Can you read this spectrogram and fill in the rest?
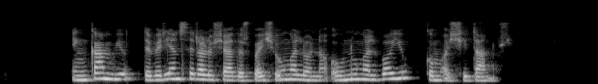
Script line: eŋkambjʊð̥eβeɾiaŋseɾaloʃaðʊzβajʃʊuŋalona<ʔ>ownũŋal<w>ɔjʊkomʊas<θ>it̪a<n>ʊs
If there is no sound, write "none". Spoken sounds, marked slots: ʔ, β, ʃ, n

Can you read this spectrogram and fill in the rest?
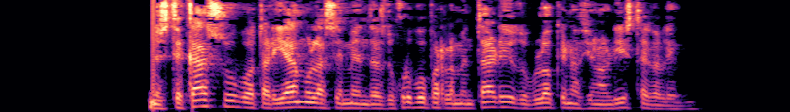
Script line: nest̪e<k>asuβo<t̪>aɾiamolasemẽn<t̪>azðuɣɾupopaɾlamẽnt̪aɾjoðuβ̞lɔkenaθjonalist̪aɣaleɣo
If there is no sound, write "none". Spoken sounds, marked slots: k, t̪, d̪

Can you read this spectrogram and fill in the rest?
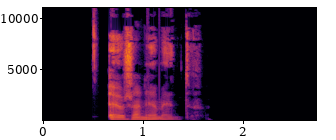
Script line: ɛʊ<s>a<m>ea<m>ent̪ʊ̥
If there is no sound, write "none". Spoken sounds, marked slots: s, n, m

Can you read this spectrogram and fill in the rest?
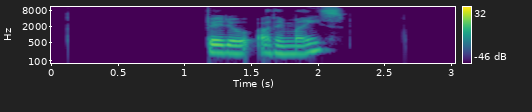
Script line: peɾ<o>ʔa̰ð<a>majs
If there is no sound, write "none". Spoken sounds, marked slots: o, e

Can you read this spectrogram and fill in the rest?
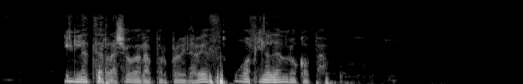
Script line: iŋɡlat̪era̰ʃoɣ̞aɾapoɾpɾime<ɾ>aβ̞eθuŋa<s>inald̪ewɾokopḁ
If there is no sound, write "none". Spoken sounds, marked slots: ɾ, f

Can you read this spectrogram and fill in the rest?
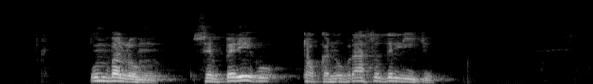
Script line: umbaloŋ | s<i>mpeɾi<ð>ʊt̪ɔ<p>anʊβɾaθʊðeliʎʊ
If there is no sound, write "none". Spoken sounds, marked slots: e, ɣ, k

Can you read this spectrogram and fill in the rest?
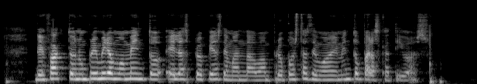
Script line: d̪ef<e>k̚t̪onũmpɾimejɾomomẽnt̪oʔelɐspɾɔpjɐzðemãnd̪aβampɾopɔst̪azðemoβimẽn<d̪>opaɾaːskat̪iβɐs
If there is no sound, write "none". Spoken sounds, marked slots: a, t̪

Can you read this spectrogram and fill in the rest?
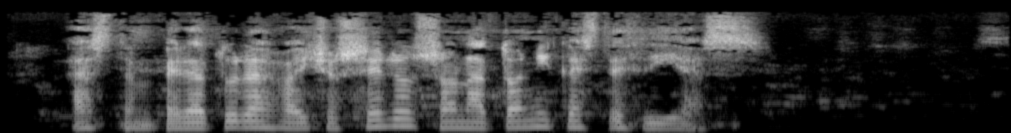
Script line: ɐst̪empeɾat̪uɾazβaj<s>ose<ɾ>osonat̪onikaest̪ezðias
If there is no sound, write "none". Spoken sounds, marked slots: ʃ, ɾ

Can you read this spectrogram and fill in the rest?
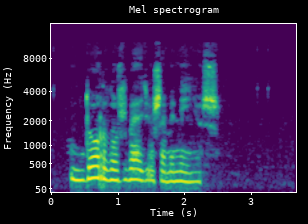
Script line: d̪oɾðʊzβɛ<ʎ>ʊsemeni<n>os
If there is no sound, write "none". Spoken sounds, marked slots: ʎ, ɲ

